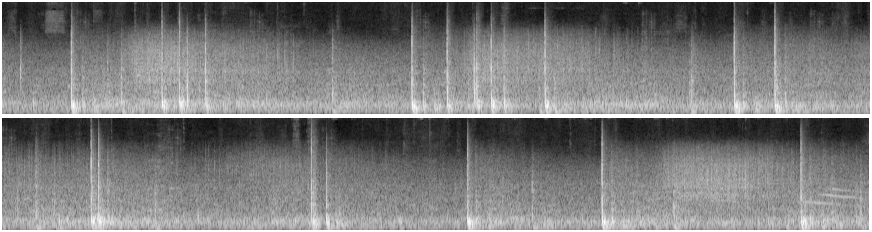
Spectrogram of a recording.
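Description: Fireworks bursting: sharp, irregularly spaced bangs about once a second, with spells of crackling near the start and again near the end, over steady background noise.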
